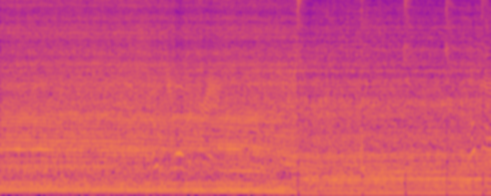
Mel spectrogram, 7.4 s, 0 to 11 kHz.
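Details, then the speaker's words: 1986 Scat hovercraft two-stroke after a repair, run on a 1:100 oil mix: rough, stumbling, irregular firing with a harsh clatter, losing its beat partway through. Melted piston; owners suspect the oil mix but say the engine may have had a prior problem. "found out Ah that's broken that's super broken"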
